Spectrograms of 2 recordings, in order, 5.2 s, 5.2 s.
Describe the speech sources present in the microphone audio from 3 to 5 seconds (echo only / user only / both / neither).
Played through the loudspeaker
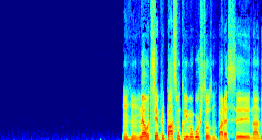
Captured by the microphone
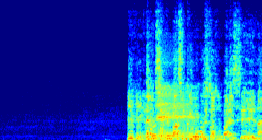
both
